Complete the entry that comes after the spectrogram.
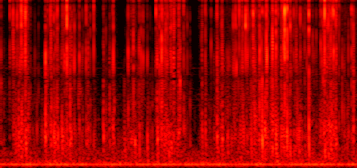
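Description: A hand squeezes the edges of a plastic-wrapped six-pack of pocket tissues, crinkling the plastic film. Dense, bright crackles come in irregular bursts with brief pauses over a faint low hum.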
